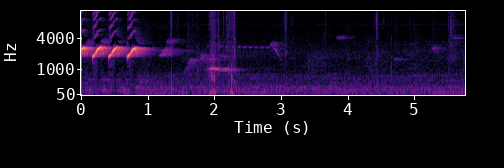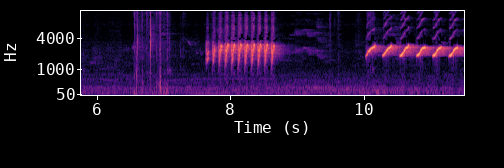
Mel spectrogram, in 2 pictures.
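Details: A common iora gives three bursts of fast, high chattering notes, about four per second, separated by quiet gaps with faint clicks and a low hum; chattering used to prompt a young bird to sing.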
